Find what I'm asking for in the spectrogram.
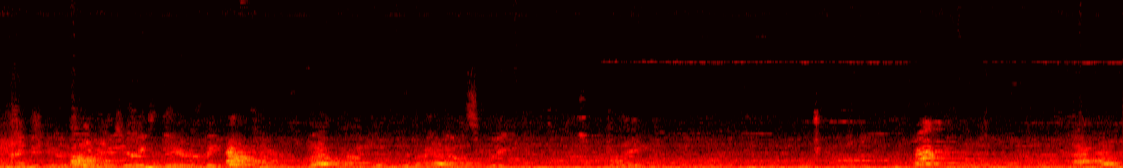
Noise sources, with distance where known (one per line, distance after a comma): dog barking or whining, near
